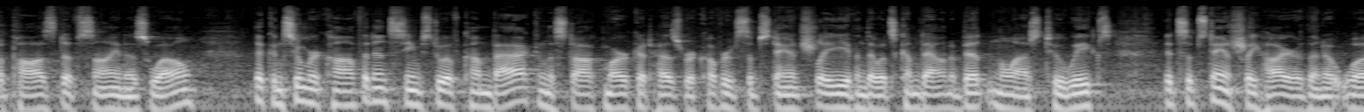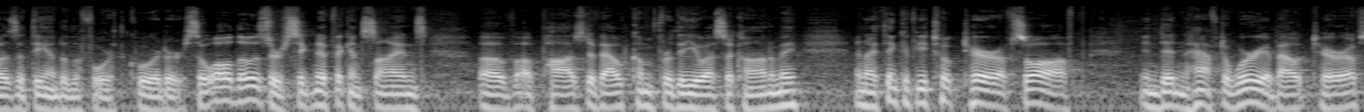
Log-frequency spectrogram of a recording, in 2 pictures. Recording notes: is live at the New York Stock Exchange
